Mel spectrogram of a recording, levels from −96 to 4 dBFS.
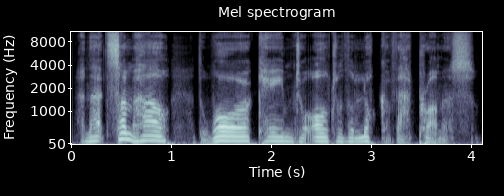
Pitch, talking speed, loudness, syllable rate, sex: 115 Hz, 190 wpm, -19 LUFS, 5.2 syllables/s, male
